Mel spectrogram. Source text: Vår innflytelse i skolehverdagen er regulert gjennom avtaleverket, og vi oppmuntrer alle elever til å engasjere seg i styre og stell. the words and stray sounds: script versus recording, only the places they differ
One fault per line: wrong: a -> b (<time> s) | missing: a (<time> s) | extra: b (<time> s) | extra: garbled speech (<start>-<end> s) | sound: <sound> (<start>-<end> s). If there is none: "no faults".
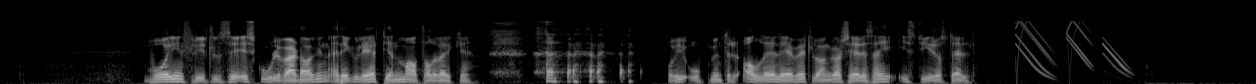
sound: laugh (4.9-6.4 s)
sound: chirp (10.2-11.4 s)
